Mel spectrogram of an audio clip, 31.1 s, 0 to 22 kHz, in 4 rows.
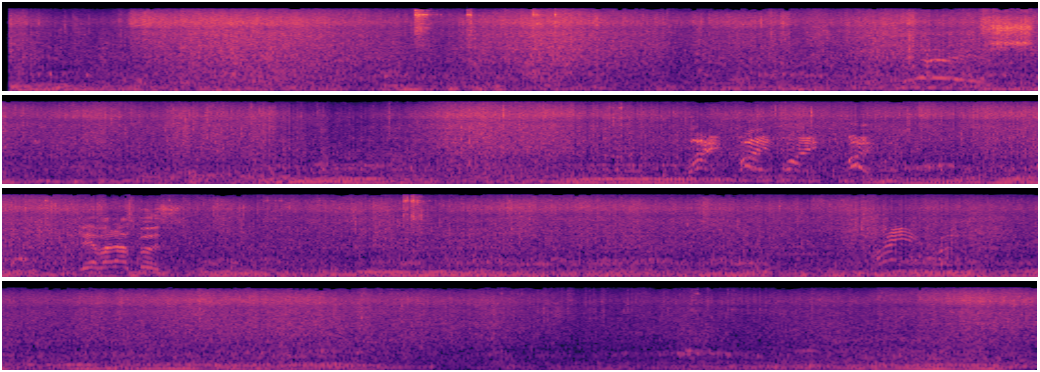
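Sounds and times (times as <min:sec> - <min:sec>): boat engine running: 0:00.0 - 0:31.0
sea water rushing and splashing: 0:00.0 - 0:31.0
wind buffeting microphone: 0:00.0 - 0:31.0.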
